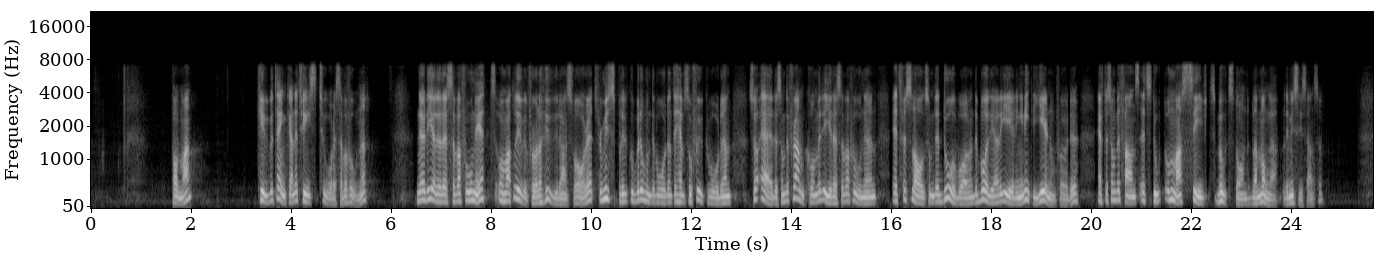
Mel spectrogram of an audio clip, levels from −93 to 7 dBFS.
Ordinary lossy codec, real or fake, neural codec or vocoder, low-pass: Opus, 32 kbps; fake; codec, 16 kHz in and 24 kHz out, 0.9 kbps, LongCat-Audio-Codec, four codebook decoder; 7.2 kHz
